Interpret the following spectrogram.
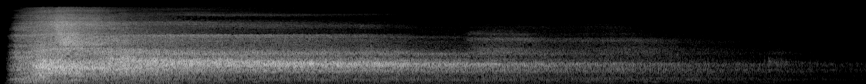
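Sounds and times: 
big air hiss release: 0.1s - 6.9s.

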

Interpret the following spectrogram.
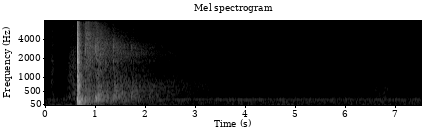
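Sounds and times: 
hockey puck hits: 0.6s - 2.1s.

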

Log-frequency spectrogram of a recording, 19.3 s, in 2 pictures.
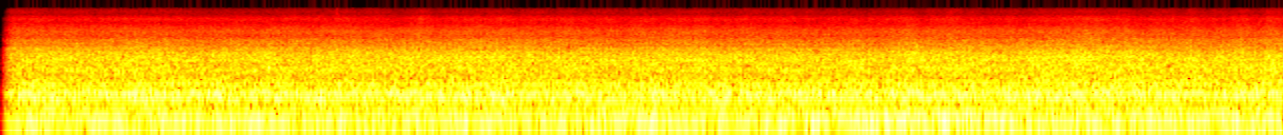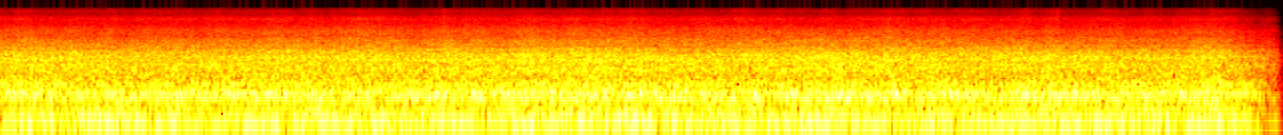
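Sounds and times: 
large industrial fans: 0.0s - 19.2s.

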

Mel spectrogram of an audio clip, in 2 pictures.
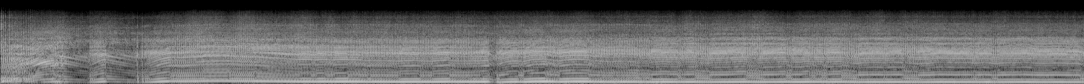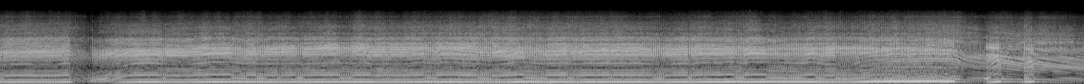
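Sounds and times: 
chainsaw cutting a tree: 0.0s - 21.6s.

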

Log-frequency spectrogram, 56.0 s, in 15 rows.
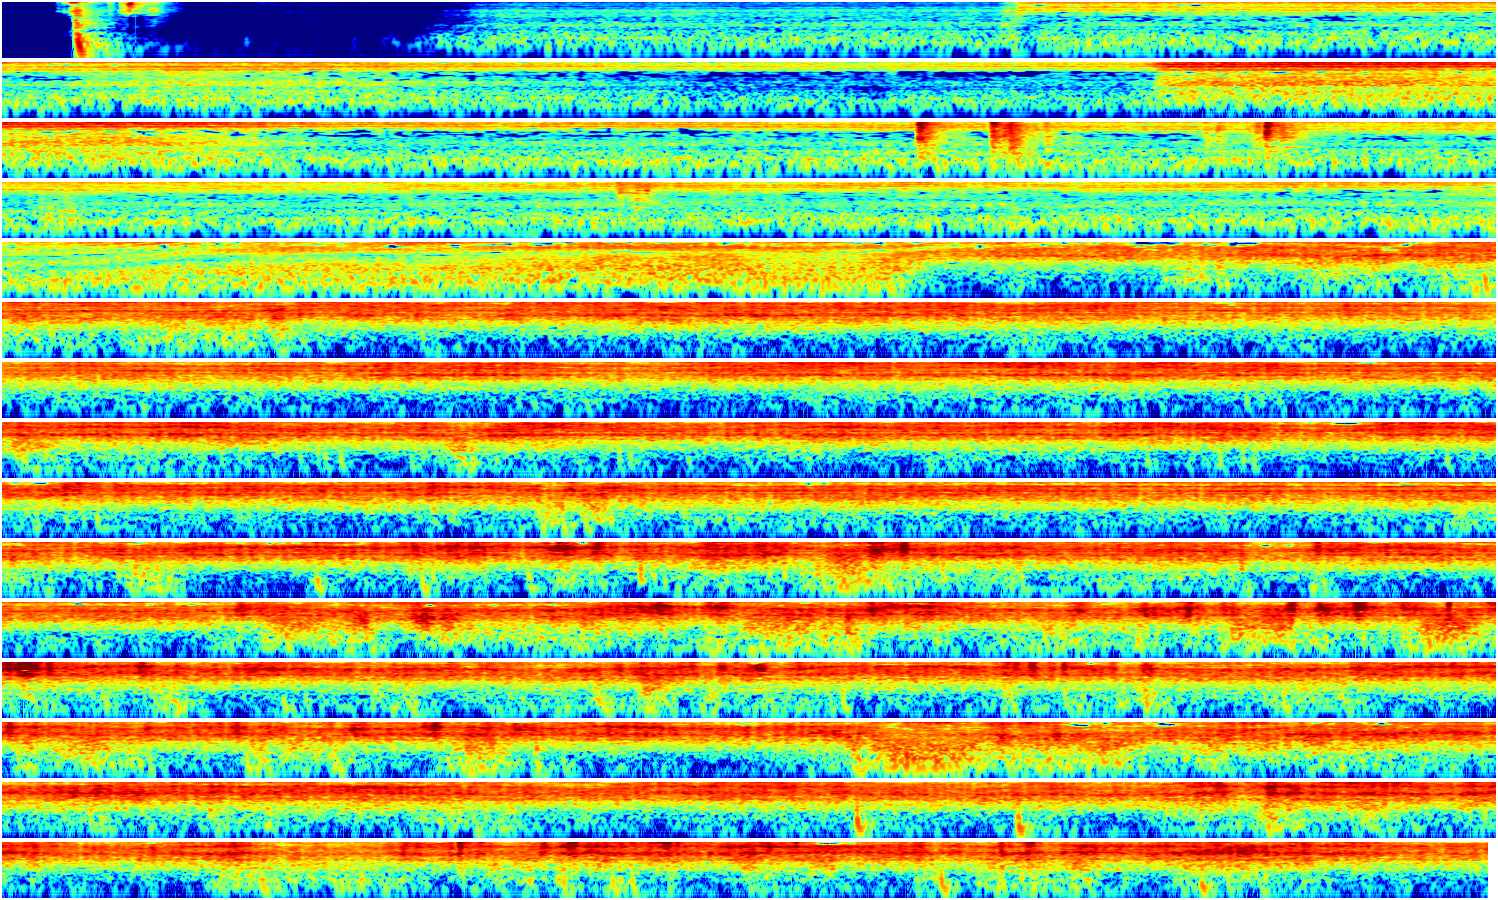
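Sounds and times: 
oxygen-acetylene torch igniting: 0.2s - 55.9s
oxygen-acetylene welding: 1.1s - 55.9s.

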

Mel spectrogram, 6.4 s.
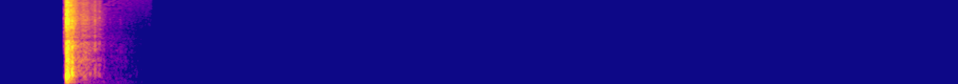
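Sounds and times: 
baseball helmet toss: 0.4s - 0.6s.

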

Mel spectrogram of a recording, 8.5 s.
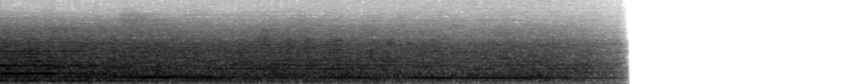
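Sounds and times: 
Geneva train station with light activity: 0.0s - 6.3s.

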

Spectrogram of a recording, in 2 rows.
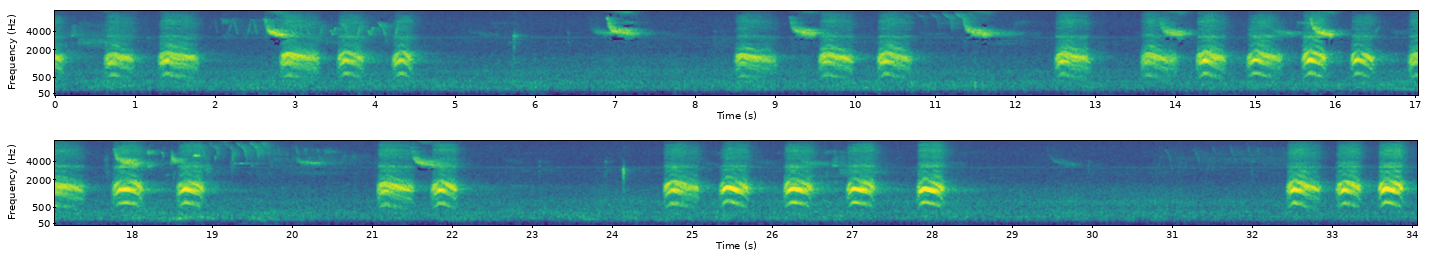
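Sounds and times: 
crow cawing: 0.0s - 1.9s, 2.8s - 4.7s, 8.5s - 10.8s, 12.5s - 19.0s, 21.1s - 22.3s, 24.6s - 28.5s, 32.4s - 34.0s.

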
